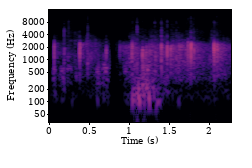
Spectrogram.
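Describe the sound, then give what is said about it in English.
Scattered audience clapping at a talk: a few sharp individual claps, a brief silence, then a fuller stretch of quiet clapping with a short low voice sound underneath. “Please clap for him.”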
